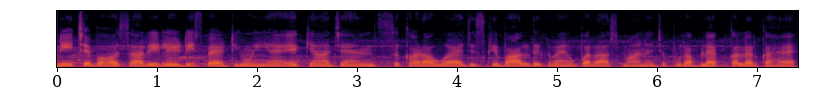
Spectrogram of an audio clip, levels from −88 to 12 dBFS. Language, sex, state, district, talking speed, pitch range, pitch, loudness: Hindi, female, Bihar, East Champaran, 220 wpm, 215-235 Hz, 225 Hz, -26 LUFS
